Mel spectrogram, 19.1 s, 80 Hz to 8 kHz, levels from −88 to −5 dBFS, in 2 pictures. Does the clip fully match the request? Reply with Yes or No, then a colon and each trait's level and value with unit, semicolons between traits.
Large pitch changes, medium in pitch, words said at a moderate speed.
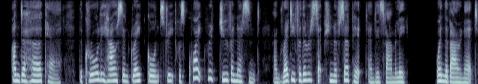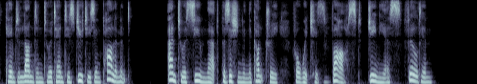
No: average, 4.4 semitones; medium, 180 Hz; average, 160 wpm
